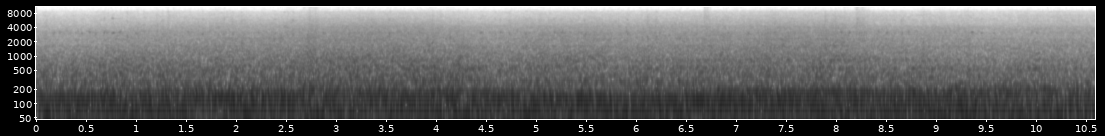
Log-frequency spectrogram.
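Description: Steady engine hum and road noise heard inside a moving city bus.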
